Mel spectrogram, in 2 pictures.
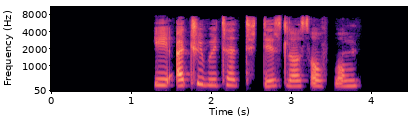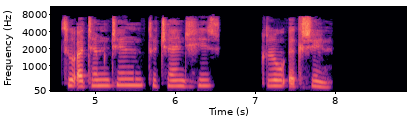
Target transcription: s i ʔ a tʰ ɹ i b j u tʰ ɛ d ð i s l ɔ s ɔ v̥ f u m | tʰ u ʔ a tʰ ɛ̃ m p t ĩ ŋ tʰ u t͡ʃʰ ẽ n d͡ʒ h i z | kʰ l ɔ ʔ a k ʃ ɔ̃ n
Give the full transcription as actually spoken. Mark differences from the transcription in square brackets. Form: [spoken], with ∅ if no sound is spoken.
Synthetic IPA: [h] i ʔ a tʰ ɹ i b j u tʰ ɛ d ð i s l ɔ s ɔ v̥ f [ɔ] m | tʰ u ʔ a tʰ ɛ̃ m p t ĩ ŋ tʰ u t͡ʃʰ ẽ n d͡ʒ h i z | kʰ l [u] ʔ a k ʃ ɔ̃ n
